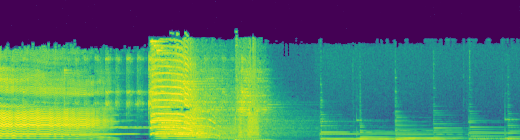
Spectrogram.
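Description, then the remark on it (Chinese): A voice imitates a little lamb bleating: two wavering, quavering bleats with a trembling pitch, the second sliding downward, followed by a few seconds of steady, sustained tonal notes. “咩，你这样真没道理，咩。”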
